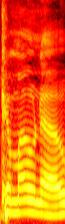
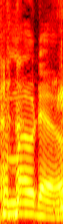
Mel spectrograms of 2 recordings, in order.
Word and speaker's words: kimono: First of all, he said kimono, which is a dress in Japan, not komodo.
